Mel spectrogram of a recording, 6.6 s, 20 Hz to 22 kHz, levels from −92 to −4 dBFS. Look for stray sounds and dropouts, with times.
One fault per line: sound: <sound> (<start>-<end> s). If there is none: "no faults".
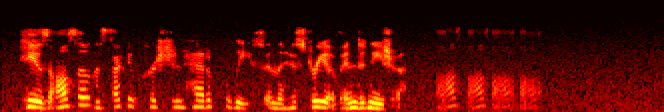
sound: laugh (4.4-5.4 s)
